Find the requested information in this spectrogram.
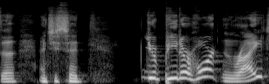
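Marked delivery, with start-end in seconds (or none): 1.4-2.7 high-pitched, eager recognition; excited fan. Retold or imitated. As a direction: imitate a starstruck woman, voice pitched way up. Retold fan mistaking him for someone.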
